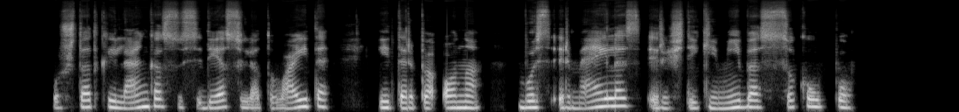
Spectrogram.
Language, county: Lithuanian, Kaunas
